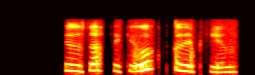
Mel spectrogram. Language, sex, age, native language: Icelandic, male, 7, Icelandic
